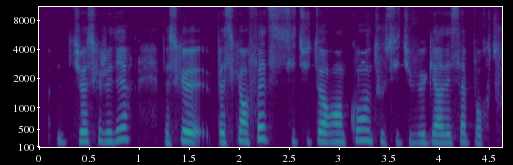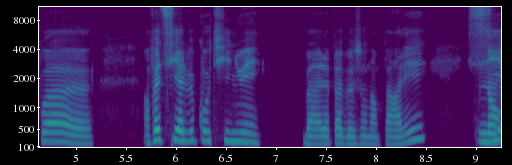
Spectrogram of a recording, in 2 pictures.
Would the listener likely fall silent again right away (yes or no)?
yes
